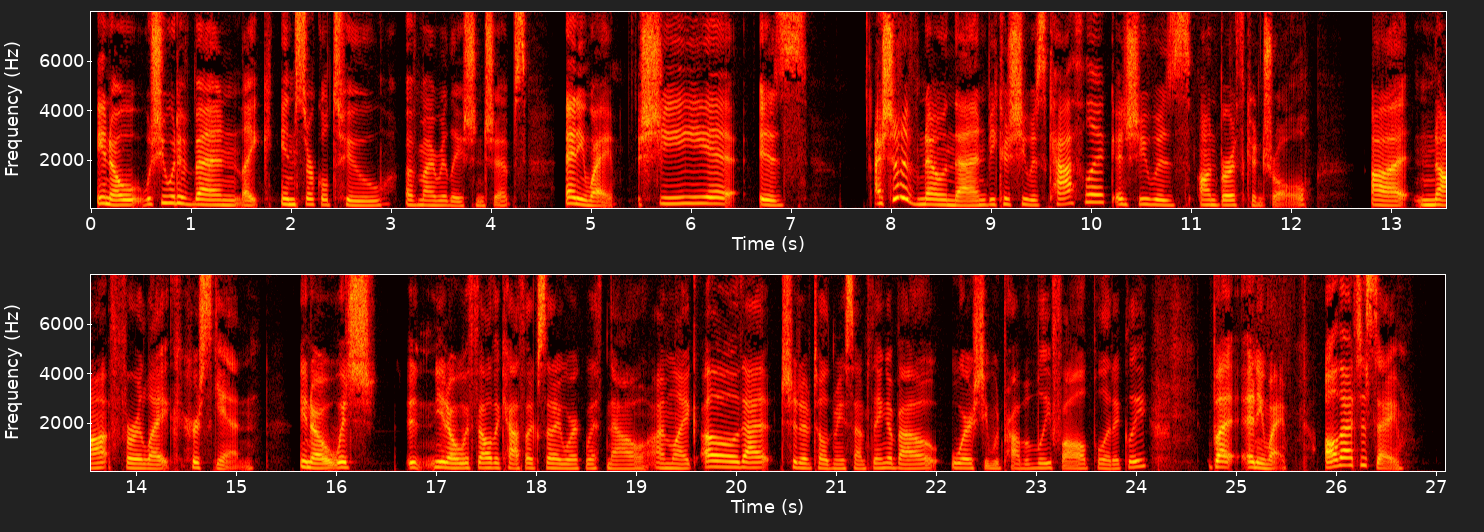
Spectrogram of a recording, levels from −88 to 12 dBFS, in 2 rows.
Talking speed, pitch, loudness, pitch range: 160 wpm, 200 Hz, -24 LUFS, 185-225 Hz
